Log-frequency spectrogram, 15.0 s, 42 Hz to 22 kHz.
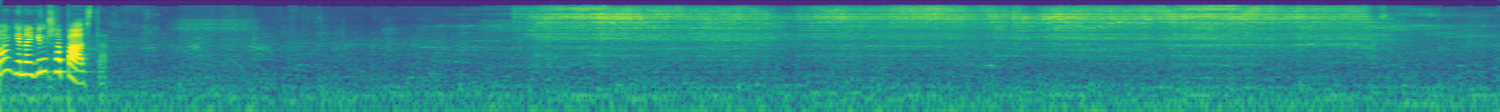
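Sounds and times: low background hum: 0.0 - 6.0
hiss: 5.1 - 14.3.

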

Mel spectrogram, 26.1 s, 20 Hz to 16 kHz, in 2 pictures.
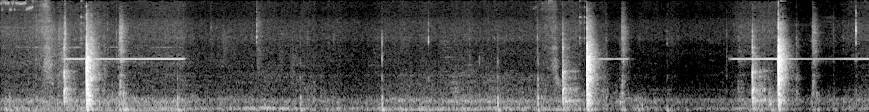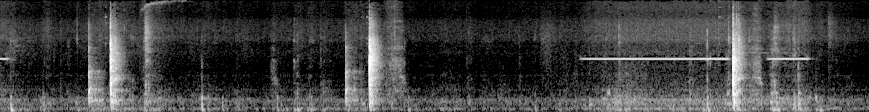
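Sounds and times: faint high beep tone: 0.0 - 2.8, 8.9 - 9.4, 10.9 - 13.2, 21.7 - 25.2.

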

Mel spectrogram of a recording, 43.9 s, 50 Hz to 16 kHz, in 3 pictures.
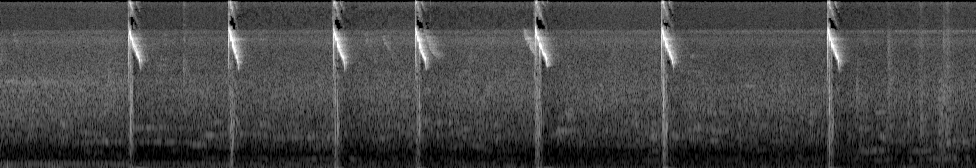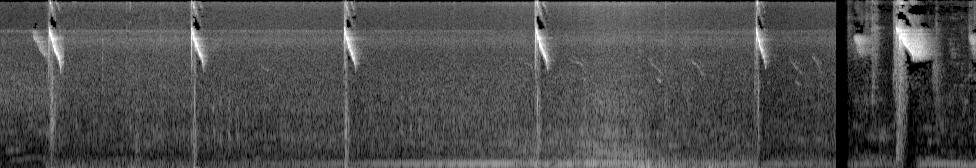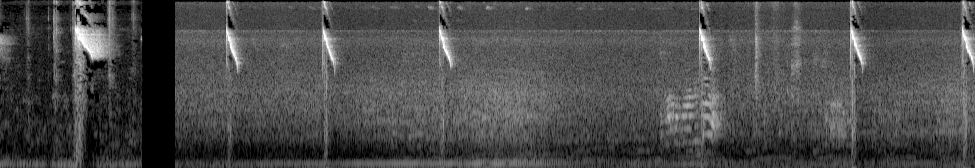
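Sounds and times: bird high downward calls: 1.9 - 2.5, 3.3 - 3.8, 5.0 - 6.7, 7.8 - 8.4, 9.8 - 10.3, 12.4 - 12.8, 15.1 - 29.5, 32.6 - 34.5, 35.2 - 36.3, 39.2 - 40.3, 41.5 - 42.4, 43.7 - 43.9.

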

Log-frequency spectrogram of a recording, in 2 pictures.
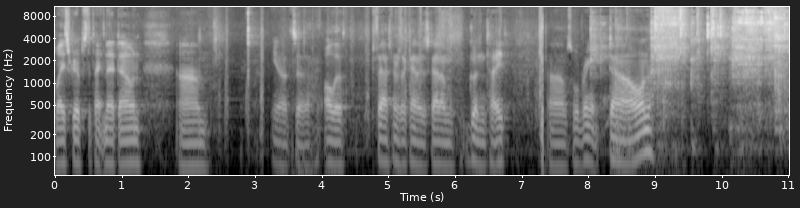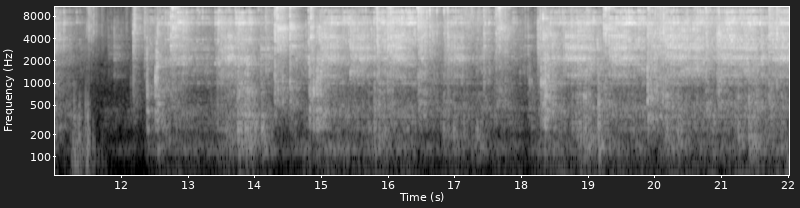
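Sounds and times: hoist chain rattling: 8.0 - 22.0.

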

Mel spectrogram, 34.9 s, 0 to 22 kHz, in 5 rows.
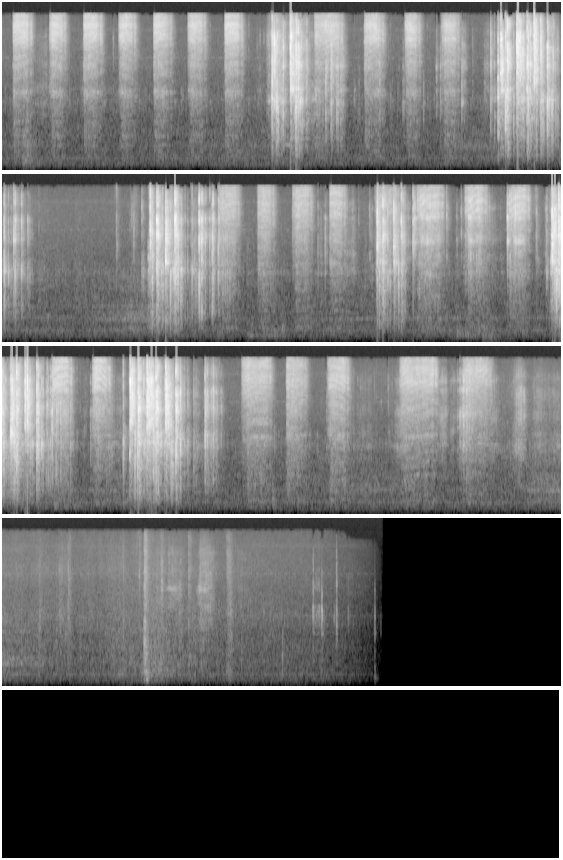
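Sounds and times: spray paint can hissing: 0.1 - 7.4, 8.8 - 20.5.

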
